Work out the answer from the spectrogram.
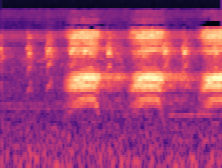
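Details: Three hoarse, evenly spaced caws from an Indian crow, each about half a second apart, rough and nasal, with quiet gaps and faint background hiss between them.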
